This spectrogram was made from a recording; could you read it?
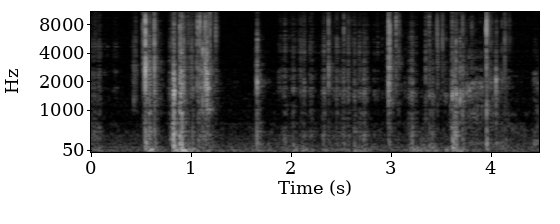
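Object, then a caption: Glitter-coated bar soap and metal blade. A metal utility knife blade slices and scrapes the coated surface off a palm-sized, hand-held bar of solid purple and blue glitter soap that is white inside. The result is a series of irregular, crisp, gritty scraping and crunching bursts with a bright, high-heavy texture and quiet gaps between strokes.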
